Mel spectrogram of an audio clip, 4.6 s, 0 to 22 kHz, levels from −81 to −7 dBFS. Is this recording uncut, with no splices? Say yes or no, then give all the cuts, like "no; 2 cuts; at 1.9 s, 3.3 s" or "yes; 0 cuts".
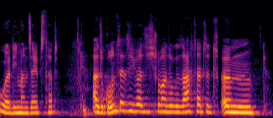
no; 2 cuts; at 2.6 s, 3.6 s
